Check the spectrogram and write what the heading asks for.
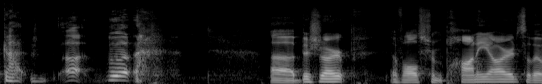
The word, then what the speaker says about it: Bisharp: Bisharp evolves from Pawniard, so they're like two chess pieces. But if you don't know that, you might say Bisharp, like two sharps, because it has two sharp claws.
